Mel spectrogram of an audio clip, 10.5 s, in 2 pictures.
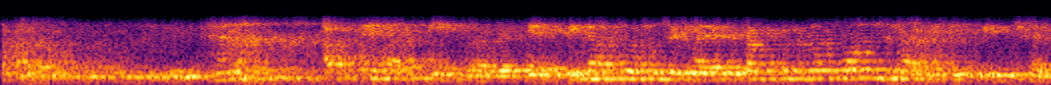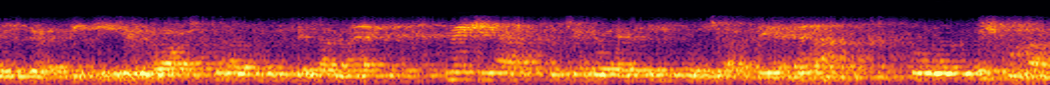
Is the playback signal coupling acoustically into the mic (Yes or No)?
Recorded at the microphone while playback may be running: Yes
